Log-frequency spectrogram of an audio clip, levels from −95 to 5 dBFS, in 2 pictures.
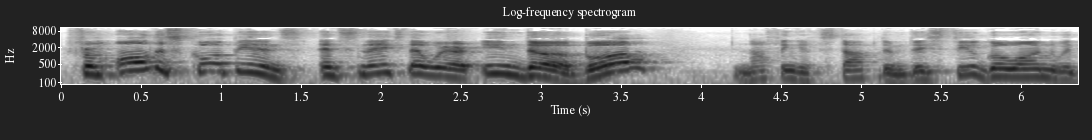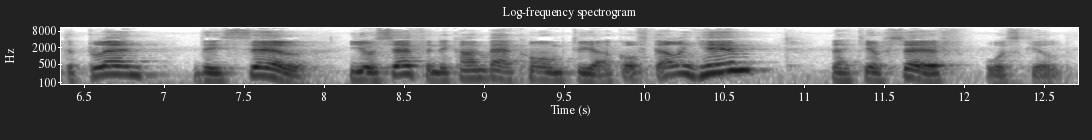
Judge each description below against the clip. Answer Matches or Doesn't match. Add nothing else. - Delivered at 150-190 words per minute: Matches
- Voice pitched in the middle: Matches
